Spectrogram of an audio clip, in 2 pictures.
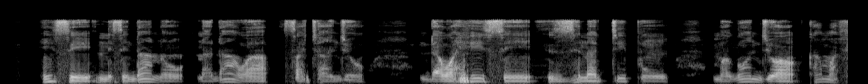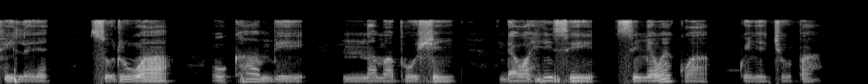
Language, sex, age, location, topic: Swahili, male, 25-35, Nakuru, health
